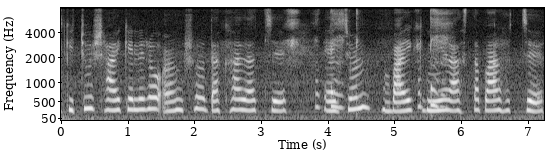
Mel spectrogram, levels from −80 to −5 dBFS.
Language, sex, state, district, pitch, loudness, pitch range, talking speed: Bengali, female, West Bengal, Paschim Medinipur, 270 Hz, -17 LUFS, 255-285 Hz, 105 wpm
